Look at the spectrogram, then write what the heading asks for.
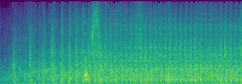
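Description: Home embroidery machine stitching out a gingerbread man design, a steady rapid needle chatter running throughout with a brief sharp knock midway, while someone speaks briefly over it.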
